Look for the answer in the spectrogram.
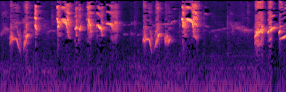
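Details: Oriental magpie-robin (kacer) singing a rough, varied lure song to set other birds singing; repeated bursts of scratchy chirps and down-slurred whistles, with a faint long whistle in a gap before a final burst.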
